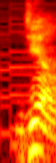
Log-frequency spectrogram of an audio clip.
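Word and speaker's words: Gil: By the way, G means Jill, not gold. I've been calling the currency here gold this entire time. I'm so fucking stupid. Jill, like Jill Valentine, but spelled with a G.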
